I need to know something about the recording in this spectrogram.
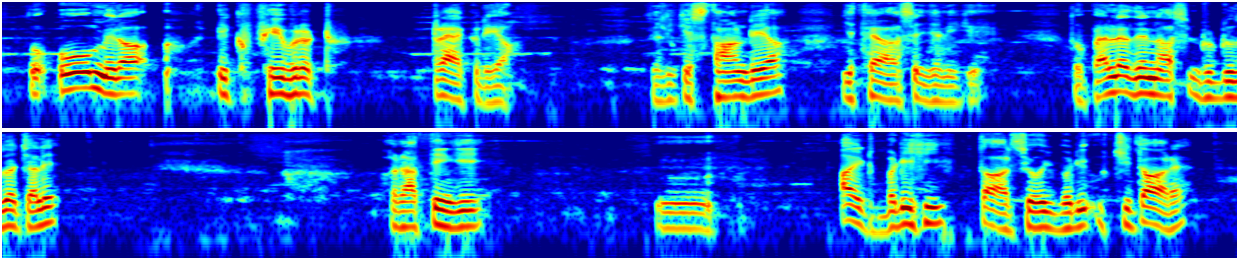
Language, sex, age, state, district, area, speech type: Dogri, male, 60+, Jammu and Kashmir, Udhampur, rural, spontaneous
